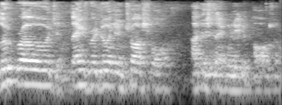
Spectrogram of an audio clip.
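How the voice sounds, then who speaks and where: A man with ordinary pitch variation amid audible room echo. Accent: Alabama. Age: 70s. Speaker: city council member. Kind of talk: council meeting debate.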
